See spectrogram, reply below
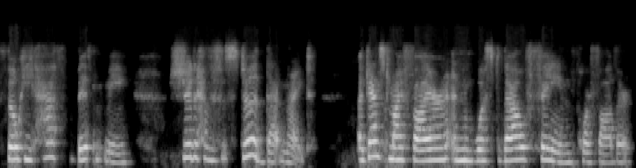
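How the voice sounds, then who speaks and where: A woman's voice: sits high, a little mellow. A woman playing a tender, grieving princess devoted to her father in a Shakespeare reading, recorded lo-fi. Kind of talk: readers' theatre Shakespeare. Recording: dull, lo-fi sound.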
